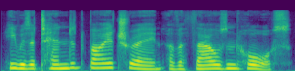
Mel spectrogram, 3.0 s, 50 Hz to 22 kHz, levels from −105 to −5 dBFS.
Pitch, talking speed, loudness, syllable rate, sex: 210 Hz, 205 wpm, -17 LUFS, 5.0 syllables/s, female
